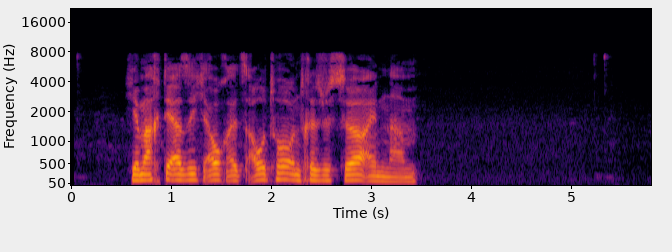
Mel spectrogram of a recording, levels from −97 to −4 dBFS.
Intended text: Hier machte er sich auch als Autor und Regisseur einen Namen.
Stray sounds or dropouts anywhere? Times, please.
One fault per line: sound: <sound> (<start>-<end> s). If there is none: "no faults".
no faults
